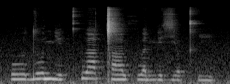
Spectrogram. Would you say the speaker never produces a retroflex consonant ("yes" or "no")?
yes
